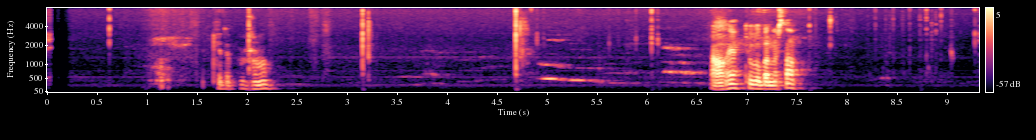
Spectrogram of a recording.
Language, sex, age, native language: Icelandic, female, 8, Icelandic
